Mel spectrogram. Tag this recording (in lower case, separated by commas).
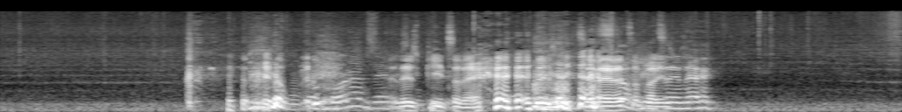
speech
